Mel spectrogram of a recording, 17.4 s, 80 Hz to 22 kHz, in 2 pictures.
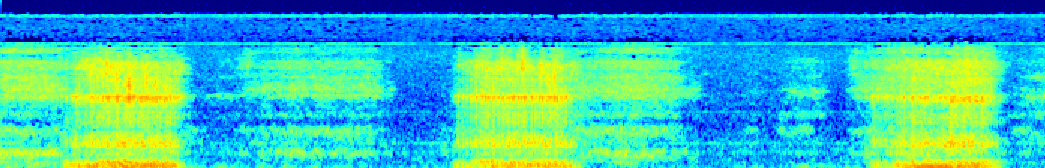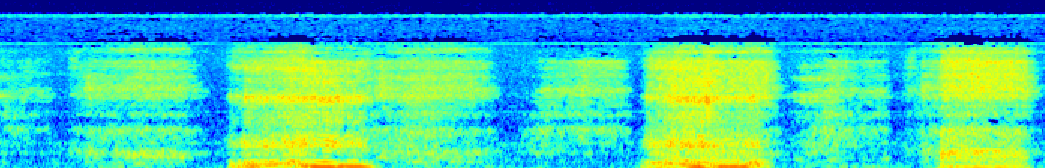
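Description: Loud, rattling snores on each breath in, about 17 a minute, with quieter breaths out between them.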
